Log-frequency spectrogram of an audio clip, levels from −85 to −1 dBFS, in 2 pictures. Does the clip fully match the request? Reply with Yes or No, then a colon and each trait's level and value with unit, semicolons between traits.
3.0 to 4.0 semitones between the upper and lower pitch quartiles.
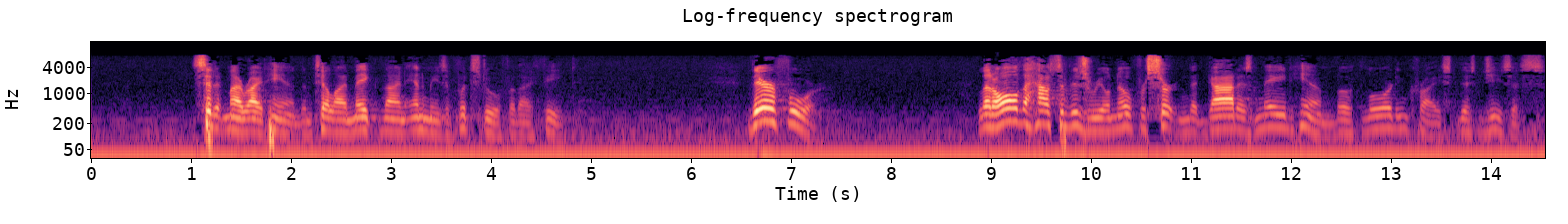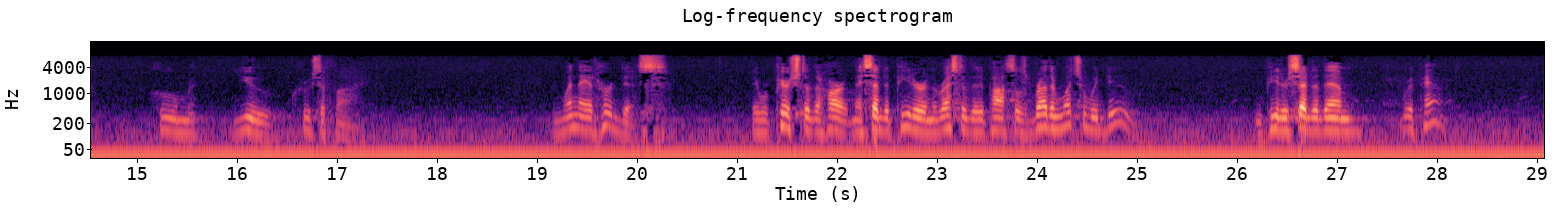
No: average, 4.6 semitones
